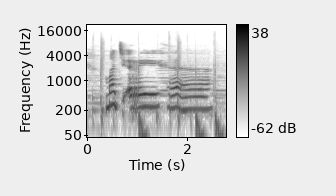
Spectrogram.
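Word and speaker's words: مَجْرٰىهَا: Kemudian untuk yang B majreha ini menurut aku tepat temen-temen ini cara membacanya seperti itu imalah Ini bacaan dari imalah ya jadi memiringkan atau membengkokkan jadi-jadi bacaan ro ini diganti dengan Ris seperti bacaan Rich majreha jadi jawabannya adalah yang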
